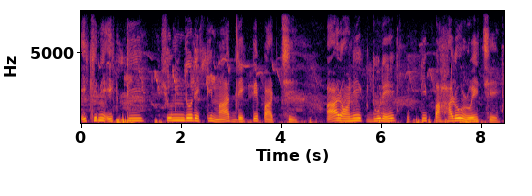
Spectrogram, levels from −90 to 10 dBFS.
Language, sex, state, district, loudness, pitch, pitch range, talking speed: Bengali, male, West Bengal, Alipurduar, -16 LUFS, 160 Hz, 125-185 Hz, 90 wpm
